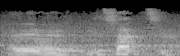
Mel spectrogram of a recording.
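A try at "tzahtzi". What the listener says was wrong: Es decir, es una S fuerte con un leve fricativo delante. Casi sin T. Pero sin T.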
